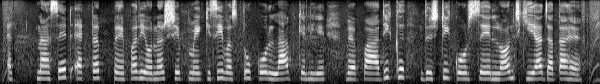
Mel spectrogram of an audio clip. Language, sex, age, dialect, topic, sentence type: Hindi, female, 31-35, Kanauji Braj Bhasha, banking, statement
